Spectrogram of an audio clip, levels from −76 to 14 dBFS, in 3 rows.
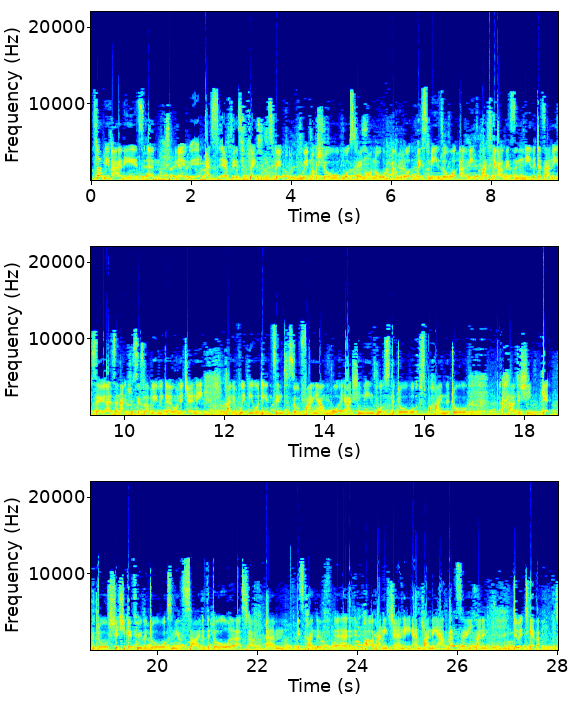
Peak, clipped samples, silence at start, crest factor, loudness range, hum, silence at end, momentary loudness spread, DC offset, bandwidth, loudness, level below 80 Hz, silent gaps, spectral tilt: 0 dBFS; under 0.1%; 0 s; 14 dB; 1 LU; none; 0 s; 3 LU; under 0.1%; 12.5 kHz; -14 LUFS; -22 dBFS; none; -4 dB/octave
